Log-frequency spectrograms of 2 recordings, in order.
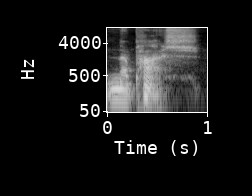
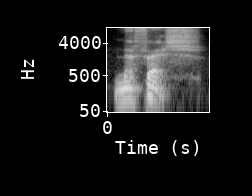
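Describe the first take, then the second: First: The middle consonant is a p sound. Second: The middle consonant is an f sound. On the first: The speaker calls it right. "But this word would be napash" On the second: The speaker calls it wrong. "pronounced his pa as a, as a fa, as an f"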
